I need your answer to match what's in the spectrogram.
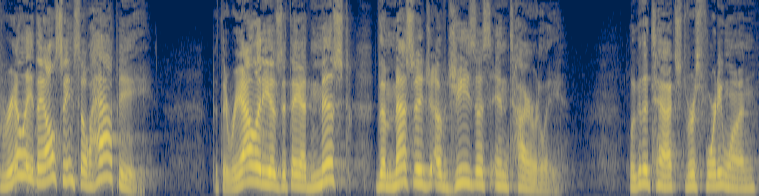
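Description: A man, preaching a sermon as pastor in a conversational, animated way with quick asides. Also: sits high. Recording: long hall reverb.

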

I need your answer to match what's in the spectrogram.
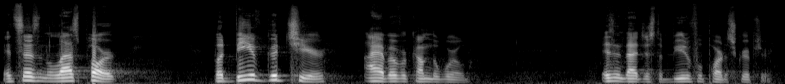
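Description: Young male lay preacher, earnest and halting, smooth higher voice, long hall reverb. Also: darkish tone. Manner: earnest, halting, stumbles and restarts. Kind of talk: sermon.

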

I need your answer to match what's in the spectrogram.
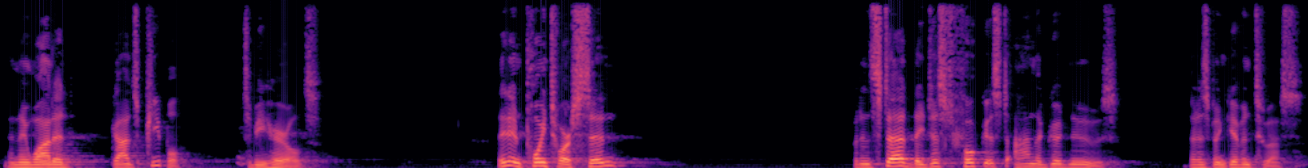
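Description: Animated middle-aged pastor preaching. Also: male voice, mid-range voice. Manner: animated storytelling with rhetorical questions. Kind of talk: sermon.

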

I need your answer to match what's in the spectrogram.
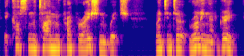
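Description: Pastor, man with a fairly high voice, earnest sermon delivery, keeps asking the congregation tag questions. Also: flat delivery, fairly quick, darkish tone.

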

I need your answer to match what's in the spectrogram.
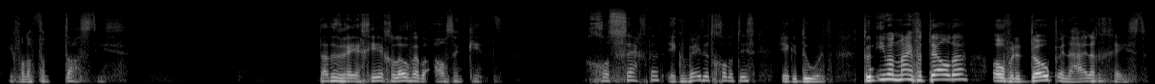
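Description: A man preaching a sermon, telling stories in a lively way that moves from loud exclamations to soft whispers. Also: on the high side, moderate pace, no echo, studio quality.

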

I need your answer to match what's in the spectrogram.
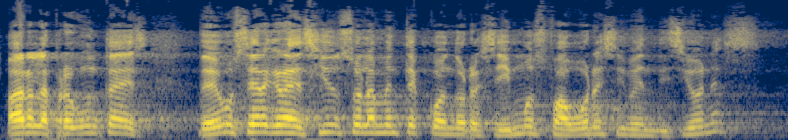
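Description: A man's voice: high voice, racing, fairly bright tone. Male pastor preaching with a raised voice, asks the congregation questions and sings a few hymn lines, echoey church hall. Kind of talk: sermon.

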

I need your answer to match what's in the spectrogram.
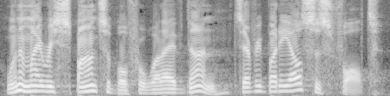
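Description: A man preaching a sermon as pastor, swinging from hushed asides to loud exclamations. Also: fairly high pitch, big pitch swings, normal speed. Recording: long reverb of a large hall.

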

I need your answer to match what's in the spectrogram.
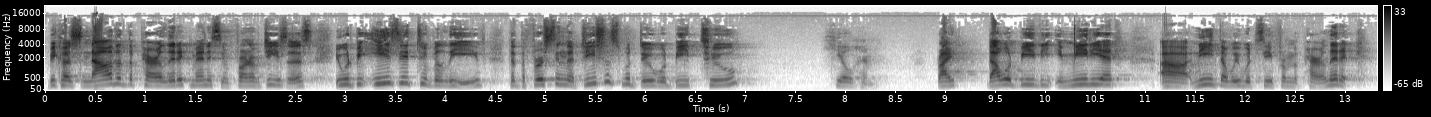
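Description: A man preaching a sermon, telling a story with lively emphasis and speaking to his listeners as friends. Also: high-pitched, moderate pace. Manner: animated storytelling, rising to near-shouts in acted quotes.

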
